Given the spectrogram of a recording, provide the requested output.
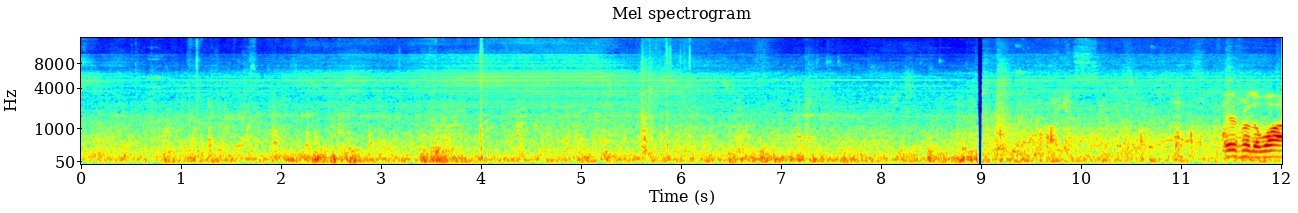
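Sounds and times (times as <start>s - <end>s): train wheels rumbling on rails: 0.0s - 12.0s
faint clicks at rail joints: 5.6s - 6.3s.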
